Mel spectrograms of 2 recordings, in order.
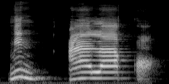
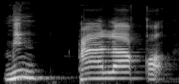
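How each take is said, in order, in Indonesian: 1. Bunyi n tertutup dan terputus pendek. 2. Bunyi n tertutup dan terputus pendek.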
